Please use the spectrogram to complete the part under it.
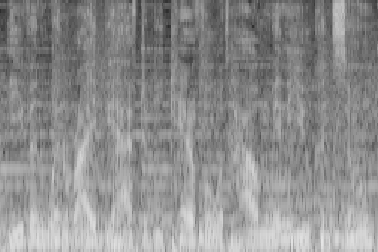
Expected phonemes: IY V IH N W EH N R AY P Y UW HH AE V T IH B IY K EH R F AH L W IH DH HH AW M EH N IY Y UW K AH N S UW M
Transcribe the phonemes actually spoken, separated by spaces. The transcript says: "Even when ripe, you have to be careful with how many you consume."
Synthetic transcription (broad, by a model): IY V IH N W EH N R AY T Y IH HH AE F T IH B IY K EH R F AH L W IH DH HH AW M EH N IY Y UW K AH N S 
